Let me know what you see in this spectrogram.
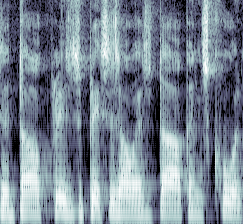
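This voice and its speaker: A man with a Jamaican accent, fairly high pitch and dark, mellow tone speaks at a fairly quick pace. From rural Jamaica. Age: 70s. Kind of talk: oral history interview answer.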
